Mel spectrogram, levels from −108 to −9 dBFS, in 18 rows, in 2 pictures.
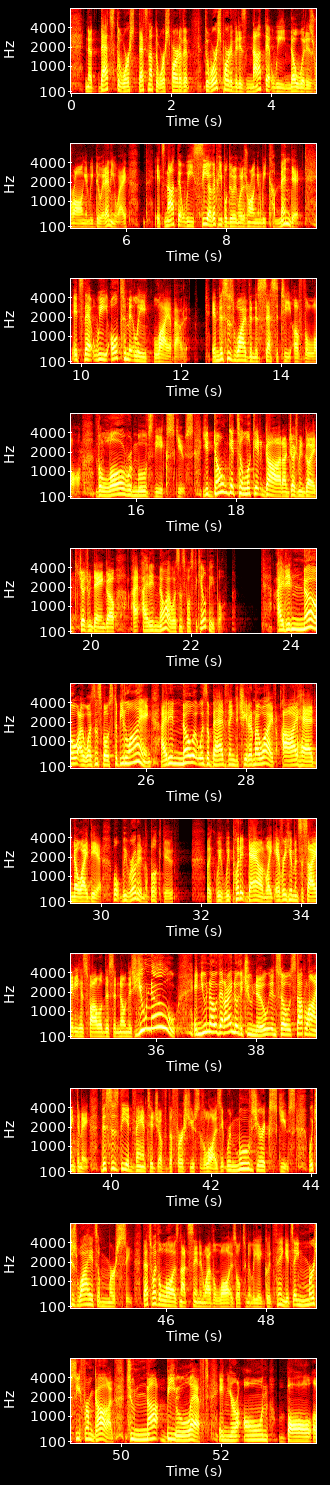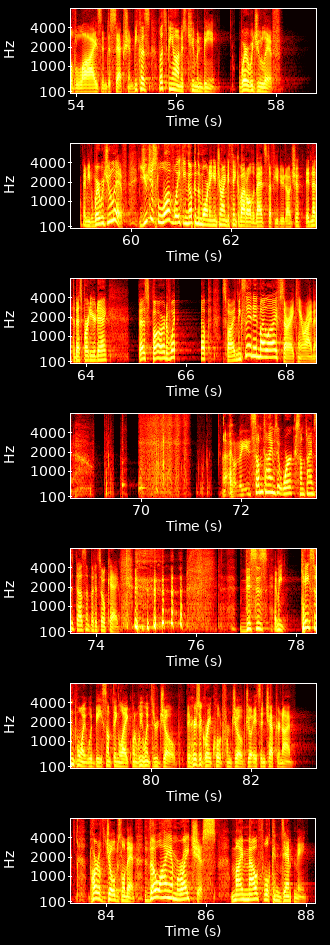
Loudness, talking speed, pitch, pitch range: -19 LUFS, 215 wpm, 165 Hz, 140-200 Hz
